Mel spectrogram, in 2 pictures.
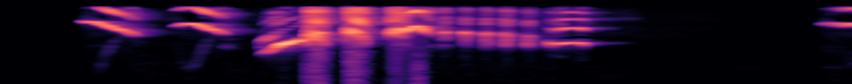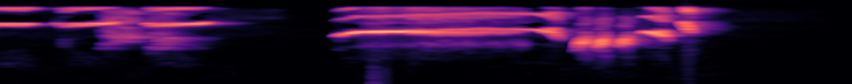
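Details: Orange-headed thrush from Bali, song recorded as a master for teaching; quick descending whistles, a rattling trill, then sweet high whistled phrases in three bursts.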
